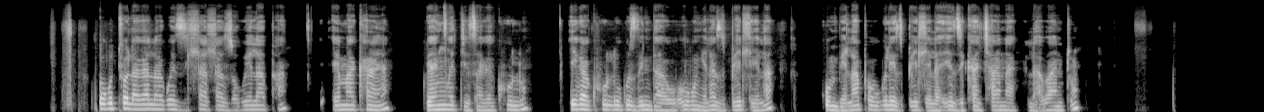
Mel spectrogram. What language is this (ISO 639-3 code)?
nde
